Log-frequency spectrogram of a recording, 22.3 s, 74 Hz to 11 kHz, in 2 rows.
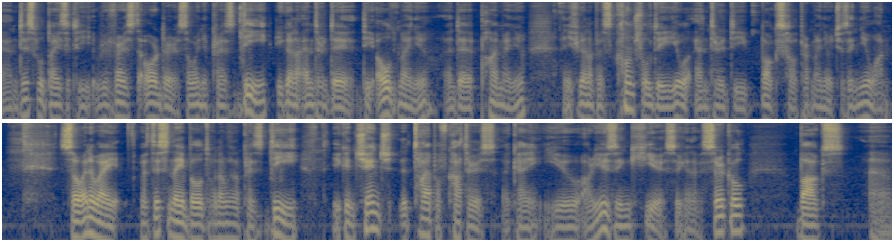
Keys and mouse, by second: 2.9 d, 7.7 ctrl+d, 11.6-14.4 drag, 14.4 d.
